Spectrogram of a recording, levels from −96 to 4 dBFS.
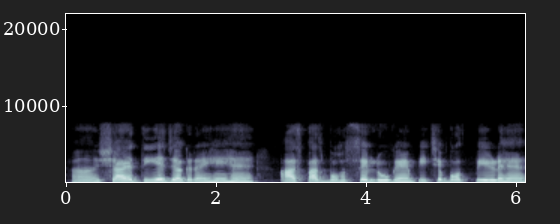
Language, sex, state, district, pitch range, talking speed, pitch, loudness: Hindi, female, Punjab, Fazilka, 200-220 Hz, 155 wpm, 210 Hz, -17 LUFS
